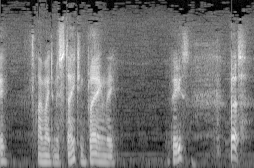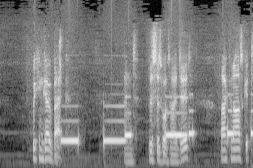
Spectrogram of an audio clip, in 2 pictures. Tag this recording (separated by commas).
Speech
